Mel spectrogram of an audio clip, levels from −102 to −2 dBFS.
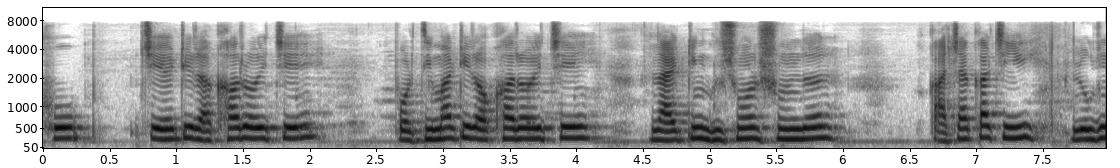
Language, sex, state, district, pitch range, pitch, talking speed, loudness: Bengali, female, West Bengal, Purulia, 220-255 Hz, 245 Hz, 100 wpm, -14 LUFS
